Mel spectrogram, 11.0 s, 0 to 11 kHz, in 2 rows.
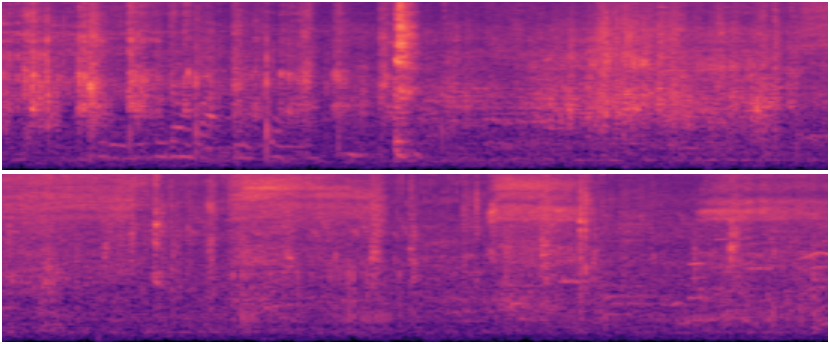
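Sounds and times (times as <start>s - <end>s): small electric motor whirring: 3.6s - 11.0s.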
